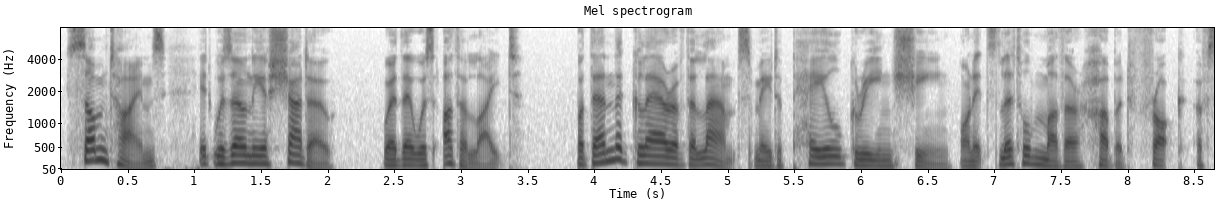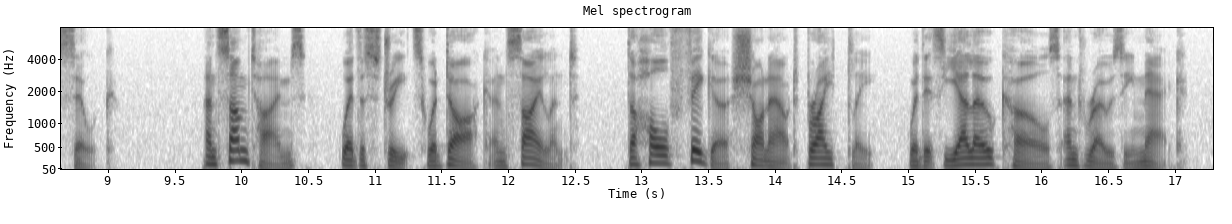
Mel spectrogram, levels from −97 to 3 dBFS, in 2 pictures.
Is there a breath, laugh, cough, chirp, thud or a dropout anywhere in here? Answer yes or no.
no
